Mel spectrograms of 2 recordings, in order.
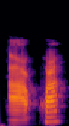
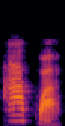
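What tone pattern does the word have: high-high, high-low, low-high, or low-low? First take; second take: low-high; high-low. First: The first syllable is low, the second high. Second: The first syllable is high, the second low. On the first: It means egg. "the next one is actually low tone, high tone" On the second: It means cloth. "High tone, low tone"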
